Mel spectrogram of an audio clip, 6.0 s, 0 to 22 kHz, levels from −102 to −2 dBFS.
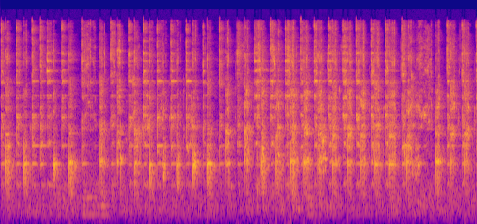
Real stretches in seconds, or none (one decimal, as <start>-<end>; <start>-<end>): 0.0-2.7; 4.4-6.0

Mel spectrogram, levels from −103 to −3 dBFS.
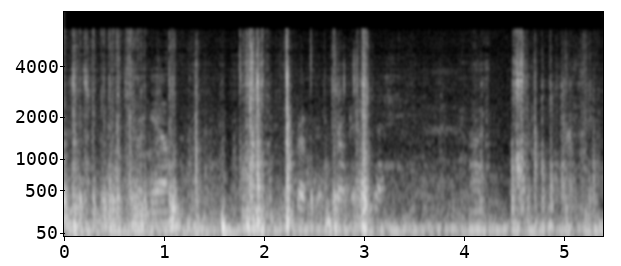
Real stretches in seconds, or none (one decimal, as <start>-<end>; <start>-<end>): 4.3-5.0

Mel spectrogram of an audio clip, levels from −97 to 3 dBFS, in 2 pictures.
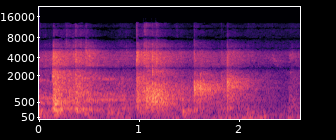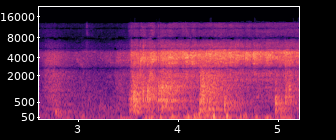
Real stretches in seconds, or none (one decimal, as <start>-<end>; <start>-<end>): none

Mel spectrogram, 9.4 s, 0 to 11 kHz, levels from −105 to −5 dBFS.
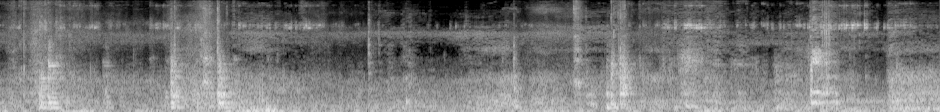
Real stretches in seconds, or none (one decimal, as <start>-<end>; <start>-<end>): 0.0-1.6; 2.2-2.6; 3.6-9.4

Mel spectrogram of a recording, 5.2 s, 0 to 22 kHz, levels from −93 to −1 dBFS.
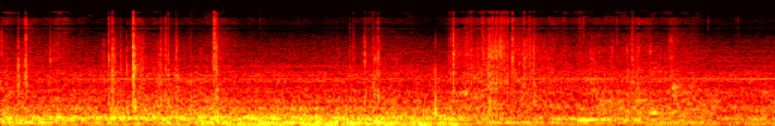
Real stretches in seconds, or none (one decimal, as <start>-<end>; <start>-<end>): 1.3-2.1; 3.3-4.7

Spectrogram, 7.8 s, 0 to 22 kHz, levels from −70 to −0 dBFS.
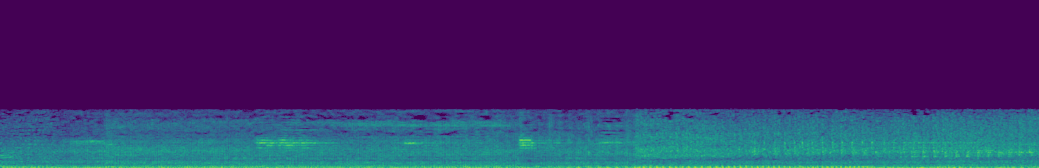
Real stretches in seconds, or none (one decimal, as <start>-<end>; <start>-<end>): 0.0-0.5; 4.8-7.8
